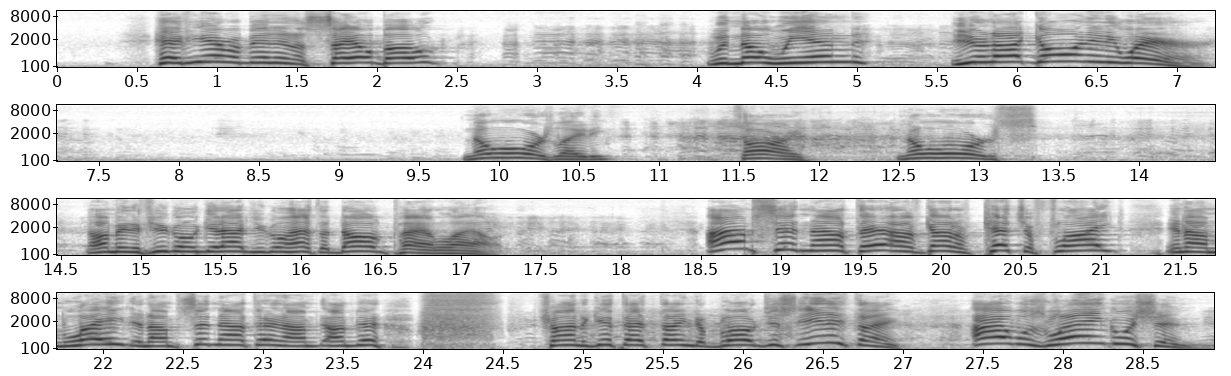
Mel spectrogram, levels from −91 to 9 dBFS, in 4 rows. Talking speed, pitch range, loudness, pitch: 145 wpm, 205-310 Hz, -16 LUFS, 270 Hz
